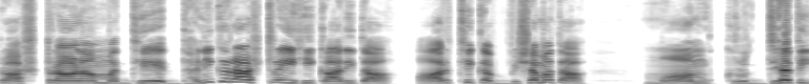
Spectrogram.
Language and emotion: Sanskrit, angry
